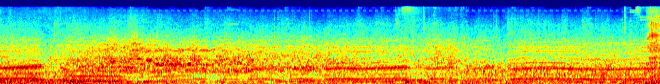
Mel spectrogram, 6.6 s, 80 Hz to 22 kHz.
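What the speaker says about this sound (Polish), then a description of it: "Tutaj się driftuje w tym aucie." A car drifts on asphalt in the Need for Speed 2015 racing game, with sustained tire squeal and skidding over a droning engine, loud and continuous throughout.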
